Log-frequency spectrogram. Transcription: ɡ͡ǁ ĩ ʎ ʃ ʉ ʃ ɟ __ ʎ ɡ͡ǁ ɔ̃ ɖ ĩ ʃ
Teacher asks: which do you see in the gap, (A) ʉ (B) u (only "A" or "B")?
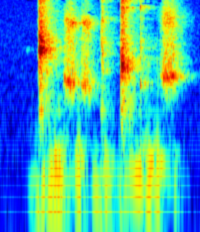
A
